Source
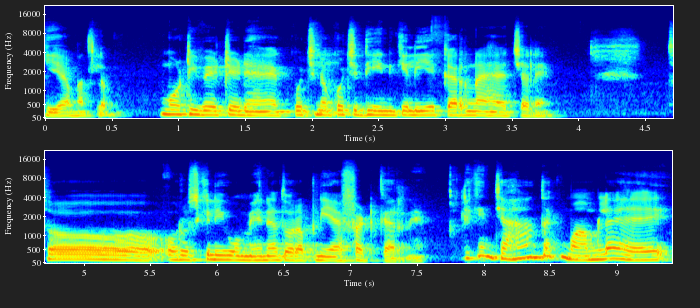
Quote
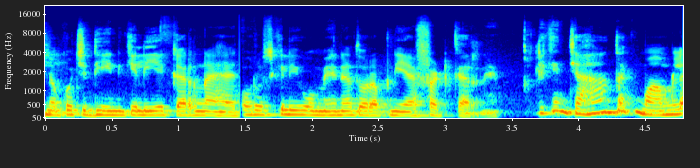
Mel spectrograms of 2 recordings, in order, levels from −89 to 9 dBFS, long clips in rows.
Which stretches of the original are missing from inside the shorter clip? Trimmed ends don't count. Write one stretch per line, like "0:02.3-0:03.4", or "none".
0:03.5-0:05.6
